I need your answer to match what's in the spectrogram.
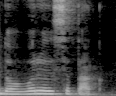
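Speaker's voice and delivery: ordinary delivery, nothing marked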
